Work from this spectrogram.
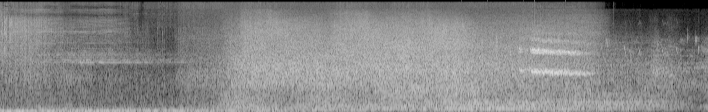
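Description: A car driven fast gives a loud, steady rushing roar that swells partway through, holds heavily, then eases slightly near the end, with no speech.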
